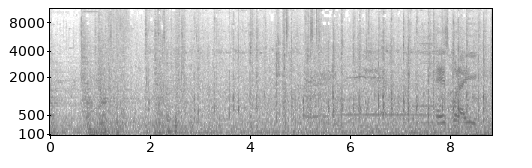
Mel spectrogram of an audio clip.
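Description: Horse hooves clip-clop steadily through Assassin's Creed Syndicate, a rhythmic trot running throughout beneath game noise and a voice speaking over it, with a brief whinny-like tone near the end.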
